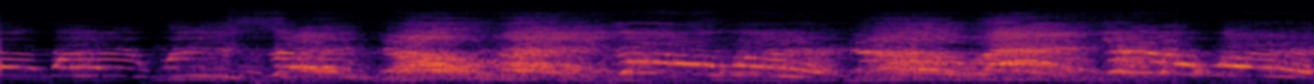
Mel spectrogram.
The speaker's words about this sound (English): You can hear a brief excerpt of the sounds at the unofficial town hall meeting on the WGXC newsroom.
